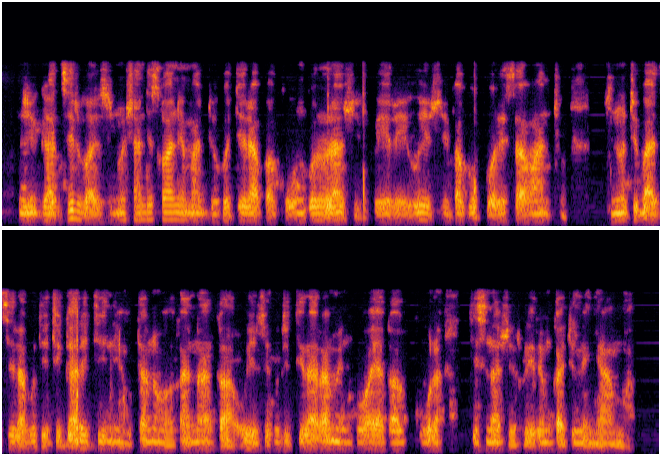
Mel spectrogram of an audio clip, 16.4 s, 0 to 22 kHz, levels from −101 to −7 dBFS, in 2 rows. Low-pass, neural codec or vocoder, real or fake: 7.2 kHz; vocoder, 22.05 kHz, 80 mel bands, HiFi-GAN; fake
